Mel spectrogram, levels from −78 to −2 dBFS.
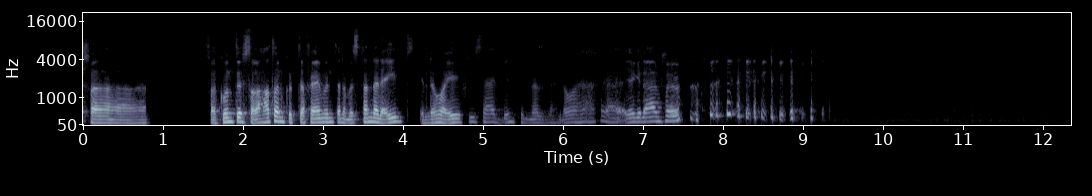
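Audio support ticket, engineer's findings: Automatic gain rising, 4.23 to 8.13 s. Voice and room noise swell together. Talker backs off near 4.5 s, input drops about 16 dB, then AGC slowly adds about 6 dB, pulling the background up too.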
